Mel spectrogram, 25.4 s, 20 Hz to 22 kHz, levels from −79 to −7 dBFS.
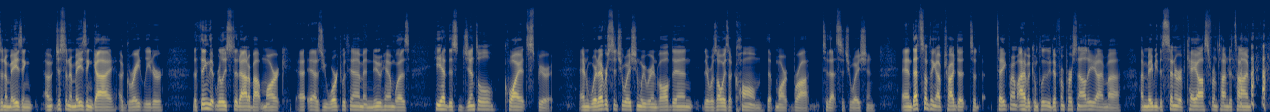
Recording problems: abrupt cut into speech; at the start

